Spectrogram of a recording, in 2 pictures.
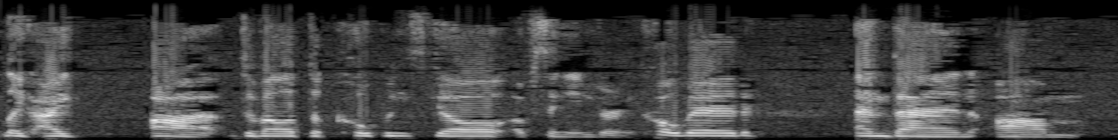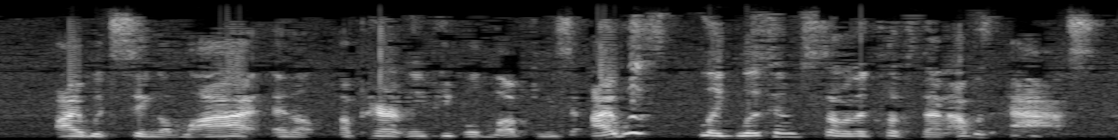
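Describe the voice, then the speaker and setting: A young man rambles through a solo podcast, piling up fillers and casual swearing as he pokes fun at himself. His voice sits at an everyday middle pitch. The recording sounds a little muffled, with a faint hiss underneath. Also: a bit bright. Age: 20s. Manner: rambling, full of fillers, swears freely, self-deprecating. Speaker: podcast host.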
